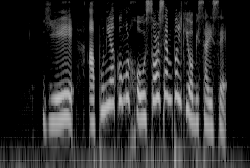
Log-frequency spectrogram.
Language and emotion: Assamese, disgusted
